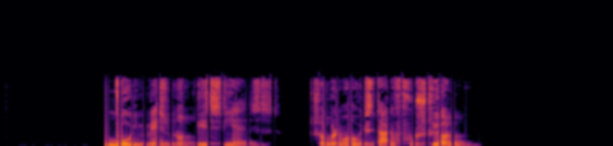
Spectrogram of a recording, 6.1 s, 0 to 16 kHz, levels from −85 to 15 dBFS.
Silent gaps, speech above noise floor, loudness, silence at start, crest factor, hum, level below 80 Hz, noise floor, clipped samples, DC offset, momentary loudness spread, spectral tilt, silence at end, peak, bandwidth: 2.83-3.10 s; 61 dB; -20 LUFS; 1.1 s; 20 dB; none; -50 dBFS; -81 dBFS; under 0.1%; under 0.1%; 14 LU; -4 dB/octave; 1.45 s; -2 dBFS; 8 kHz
